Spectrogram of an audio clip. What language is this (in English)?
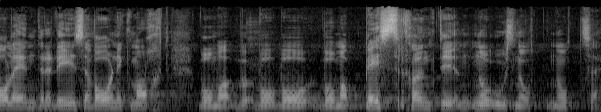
Swiss German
